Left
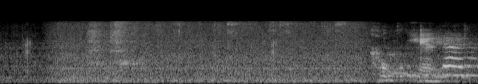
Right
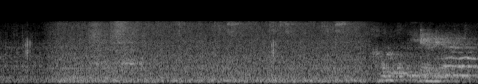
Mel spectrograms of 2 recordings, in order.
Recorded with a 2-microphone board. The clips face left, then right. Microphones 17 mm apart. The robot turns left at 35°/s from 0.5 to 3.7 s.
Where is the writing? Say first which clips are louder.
Left 3 dB; 65° left (ahead or behind), 6 m; by 3.6 s 25° right (ahead or behind), 6 m.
